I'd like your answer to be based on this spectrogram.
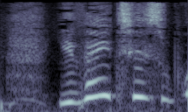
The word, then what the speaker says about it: uveitis: Uveitis, what is that? – Good. The way we pronounce it is uveitis.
